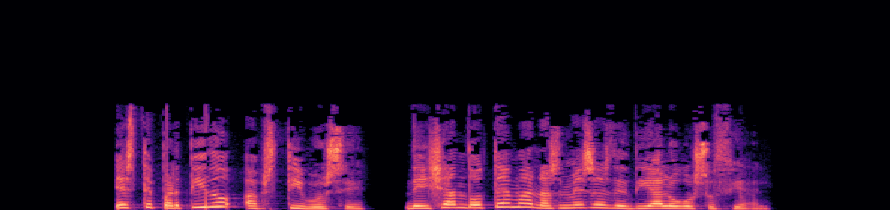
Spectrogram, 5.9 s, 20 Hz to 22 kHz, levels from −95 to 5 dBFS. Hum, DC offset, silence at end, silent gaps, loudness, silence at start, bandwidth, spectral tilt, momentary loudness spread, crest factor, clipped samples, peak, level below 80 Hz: none; under 0.1%; 0.85 s; 2.50-2.70 s; -14 LUFS; 0.75 s; 11.5 kHz; -2.5 dB/octave; 9 LU; 16 dB; under 0.1%; 0 dBFS; -62 dBFS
